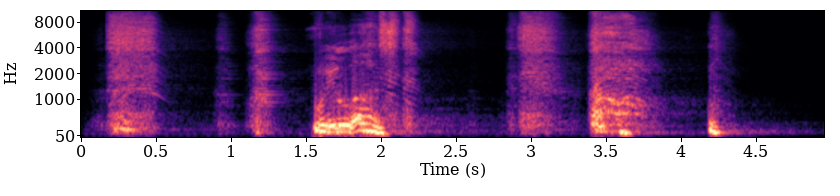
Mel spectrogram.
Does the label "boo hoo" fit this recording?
Yes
